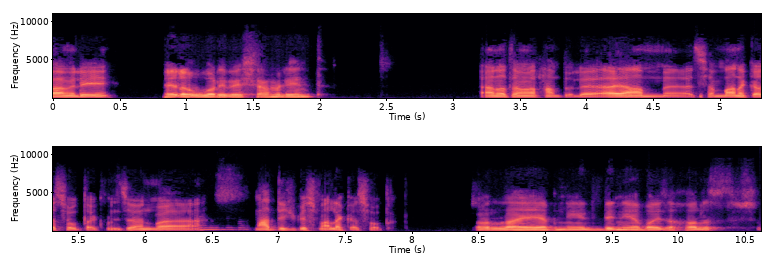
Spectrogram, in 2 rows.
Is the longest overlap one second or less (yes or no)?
yes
